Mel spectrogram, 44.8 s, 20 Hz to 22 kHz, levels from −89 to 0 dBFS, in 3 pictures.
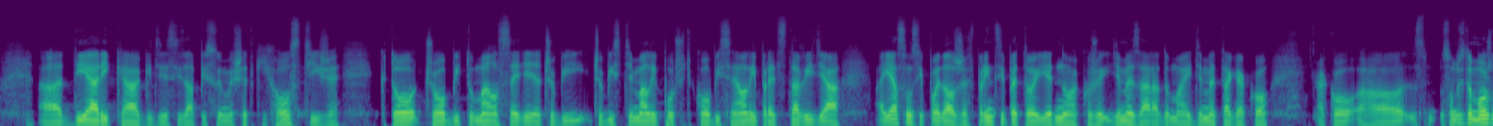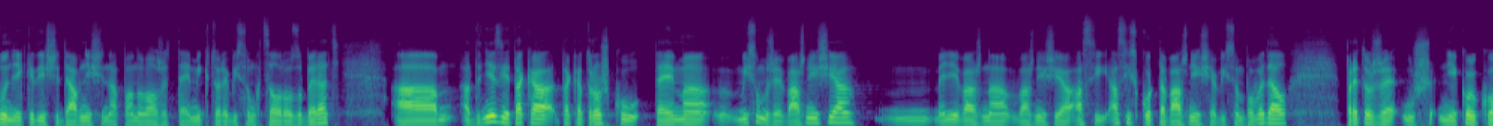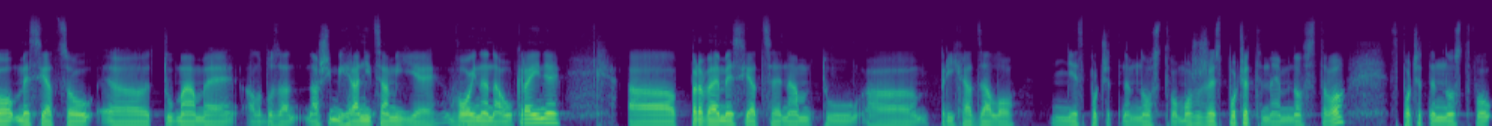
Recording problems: muffled; very; fading above 2 kHz

